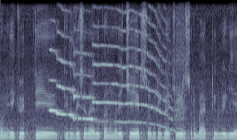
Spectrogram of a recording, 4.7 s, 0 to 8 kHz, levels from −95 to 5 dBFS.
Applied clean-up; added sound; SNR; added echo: none; Squeak; 4 dB; none.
